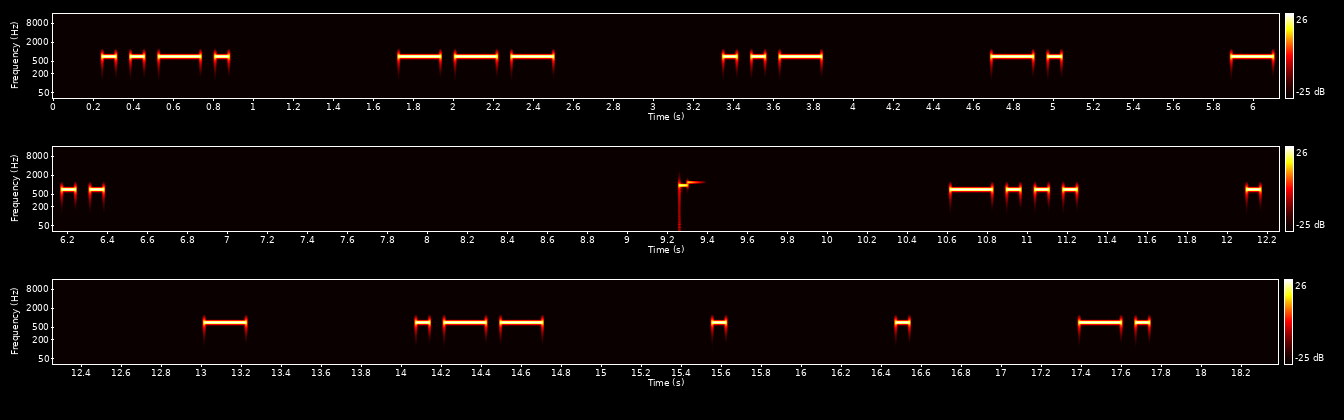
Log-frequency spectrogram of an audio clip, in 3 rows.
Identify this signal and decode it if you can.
Morse code, heard as a keyed tone, about 17 wpm, spaced as for 8 wpm, 700 Hz. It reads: FOUND BETWEEN
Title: 4x Character Spacing - Top 300 Words - 17wpm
